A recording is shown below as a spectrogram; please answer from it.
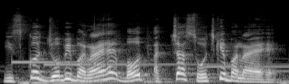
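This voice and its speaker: Cartoon scientist, man narrator acting: kindly, helpful, reassuring, soft music behind. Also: fairly high pitch, sing-song, moderate pace. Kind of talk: cartoon story dialogue.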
